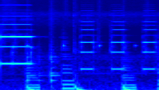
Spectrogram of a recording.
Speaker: beeps that means that everything is initialized but the graphics card is missing let's add one [Music] the main board still complains about missing video card let's test another one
